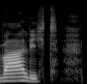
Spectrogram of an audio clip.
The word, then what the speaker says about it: Wahlicht: Der Nachname ist Wahrlicht. Das schreibt man W-A-H-L-I-C-H-T.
